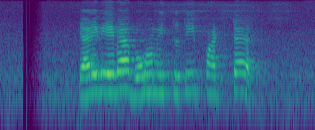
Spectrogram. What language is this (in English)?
Sinhala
